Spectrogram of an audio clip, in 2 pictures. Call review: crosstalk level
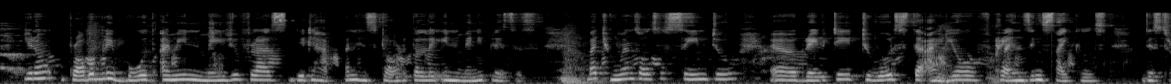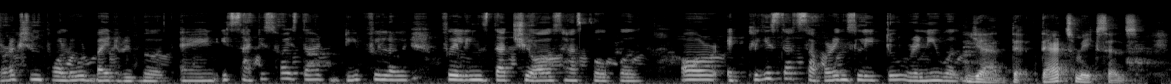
none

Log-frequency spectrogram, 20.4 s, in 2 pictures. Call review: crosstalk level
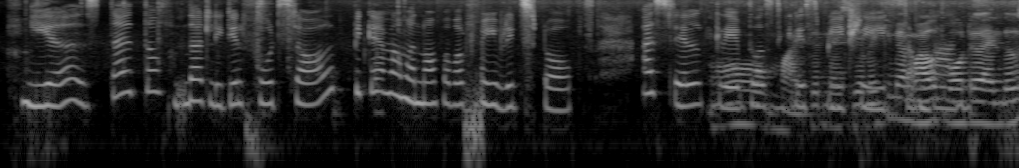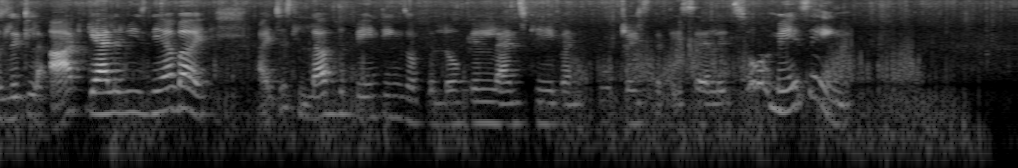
present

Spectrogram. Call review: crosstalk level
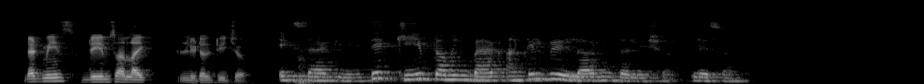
none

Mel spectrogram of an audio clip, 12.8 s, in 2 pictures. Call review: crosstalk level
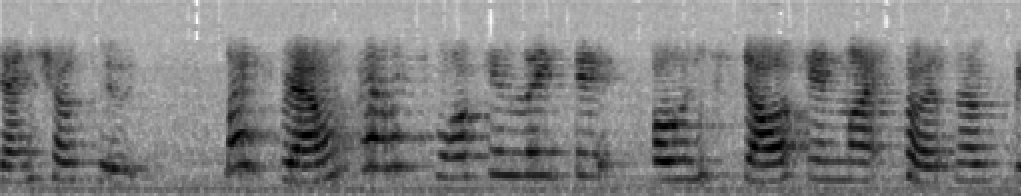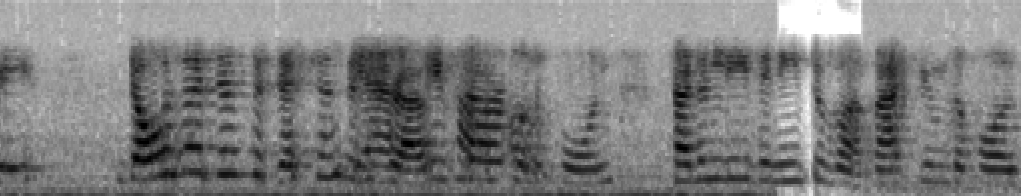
present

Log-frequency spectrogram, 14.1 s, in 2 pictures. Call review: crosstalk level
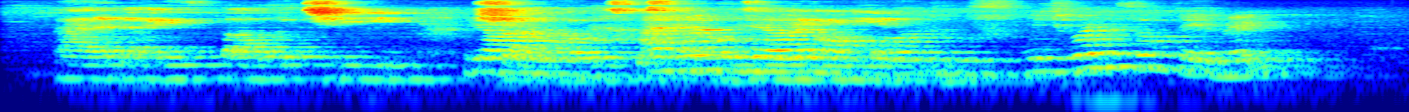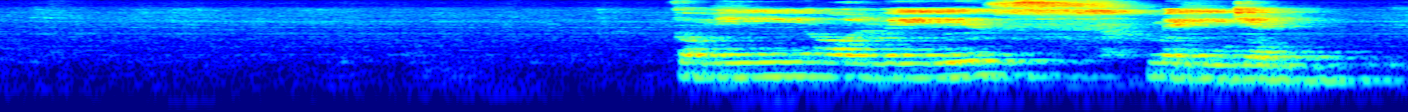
present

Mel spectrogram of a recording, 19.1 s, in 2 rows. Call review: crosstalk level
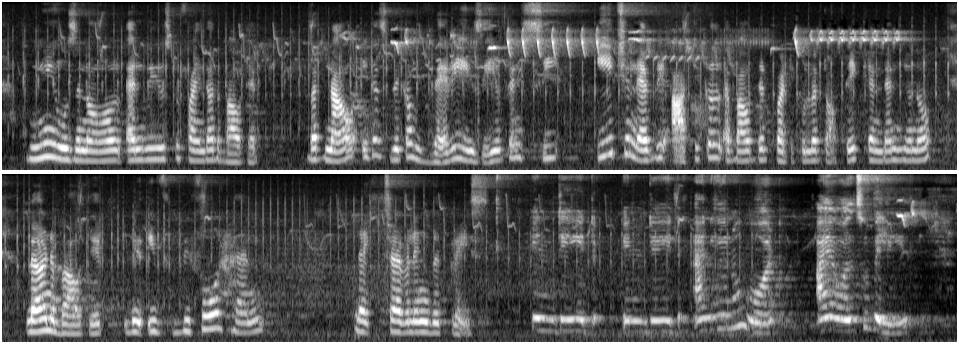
none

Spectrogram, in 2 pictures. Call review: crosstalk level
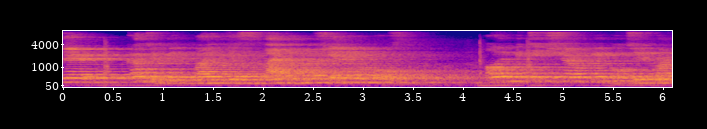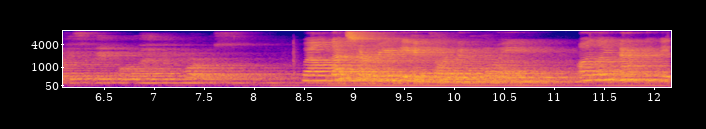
present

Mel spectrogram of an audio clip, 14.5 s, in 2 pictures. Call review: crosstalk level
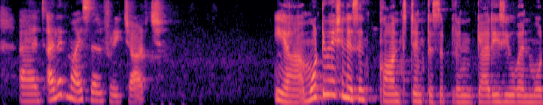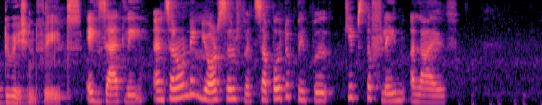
none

